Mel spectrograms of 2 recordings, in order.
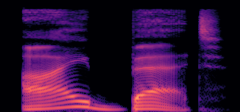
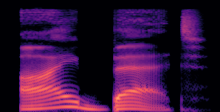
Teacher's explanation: the T at the end of bet is what we call a stop T or a glottal stop. You do not release the air.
